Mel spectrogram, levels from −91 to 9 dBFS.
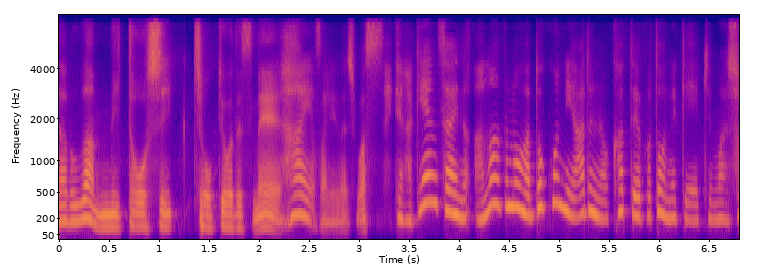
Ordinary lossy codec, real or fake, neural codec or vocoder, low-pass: none; fake; codec, 24 kHz, 0.9 kbps, WavTokenizer, large speech release; 7.2 kHz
